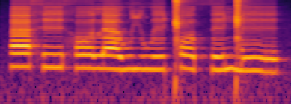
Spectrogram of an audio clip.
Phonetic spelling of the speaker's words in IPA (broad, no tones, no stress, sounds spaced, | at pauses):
a h ɘ h ɔ l a w i w ɘ ǁ ɔ θ ɘ ŋ͡ǁ ɘ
